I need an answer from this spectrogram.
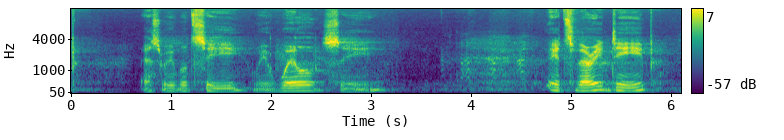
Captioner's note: audience chuckles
